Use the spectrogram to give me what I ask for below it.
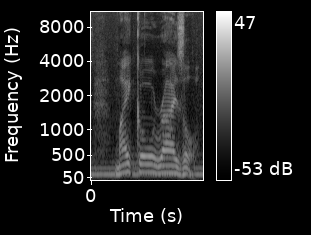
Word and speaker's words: mycorrhizal: This is how you pronounce the words, mycorrhizal.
